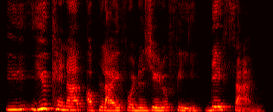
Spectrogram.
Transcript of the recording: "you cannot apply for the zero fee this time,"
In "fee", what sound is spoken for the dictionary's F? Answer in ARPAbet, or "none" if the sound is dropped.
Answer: F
